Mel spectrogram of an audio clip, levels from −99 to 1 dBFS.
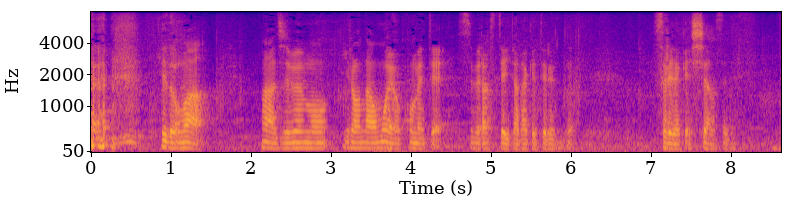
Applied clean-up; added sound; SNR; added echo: none; none; none; none.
